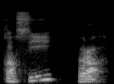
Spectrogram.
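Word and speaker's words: قصيرة: But if I want to say qasir, how would you, and at marbuta, how would you pronounce? You say qasira.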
